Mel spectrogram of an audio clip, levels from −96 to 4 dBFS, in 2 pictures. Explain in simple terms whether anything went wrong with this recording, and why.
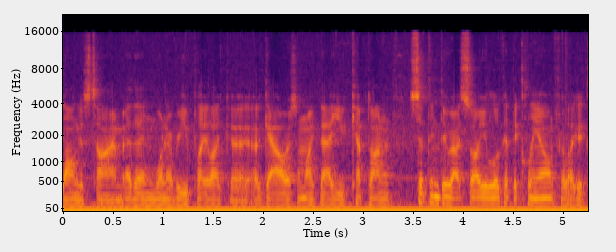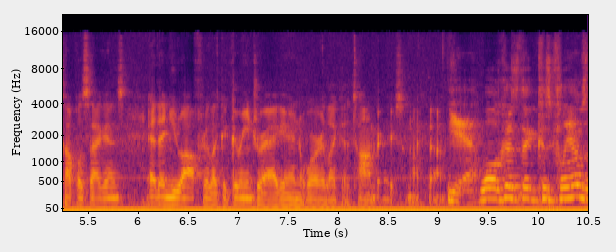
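Nothing went wrong here: the signal stays steady and intact all the way through, with no technical faults to point to at any moment.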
